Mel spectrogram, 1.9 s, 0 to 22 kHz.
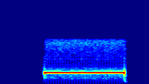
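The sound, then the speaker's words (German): A single steady electronic telephone ringing tone of an unanswered call, lasting about a second, clear, starting and stopping abruptly with no voices. “Ich lasse 80 Stunden klingeln. Bis du rangehst.”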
